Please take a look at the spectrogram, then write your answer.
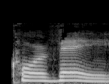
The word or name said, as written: corvee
